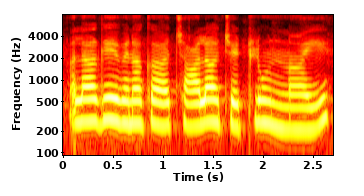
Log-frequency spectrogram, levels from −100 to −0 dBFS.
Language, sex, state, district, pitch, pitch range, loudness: Telugu, female, Telangana, Mahabubabad, 255 Hz, 240-270 Hz, -13 LUFS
